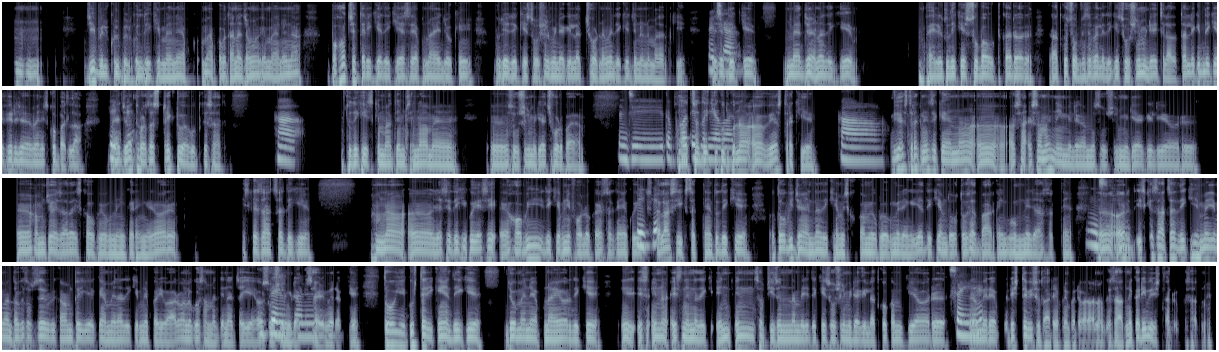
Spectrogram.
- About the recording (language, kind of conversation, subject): Hindi, podcast, सोशल मीडिया ने आपके रिश्तों को कैसे प्रभावित किया है?
- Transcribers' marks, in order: swallow; in English: "स्ट्रिक्ट"; in English: "हॉबी"; in English: "फ़ॉलो"; in English: "साइड"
